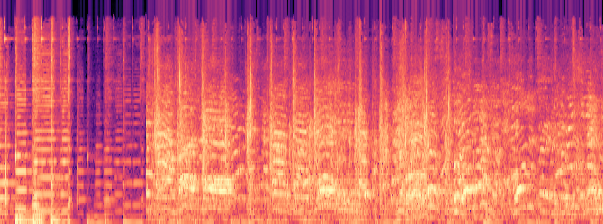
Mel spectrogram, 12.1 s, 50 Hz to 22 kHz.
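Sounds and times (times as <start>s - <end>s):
music playing: 0.0s - 12.0s
people talking over one another: 3.0s - 12.0s.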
